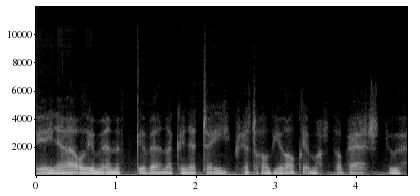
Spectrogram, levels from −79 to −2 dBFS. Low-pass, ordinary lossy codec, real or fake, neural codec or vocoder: 10.8 kHz; none; fake; codec, 16 kHz in and 24 kHz out, 0.6 kbps, FocalCodec, streaming, 4096 codes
